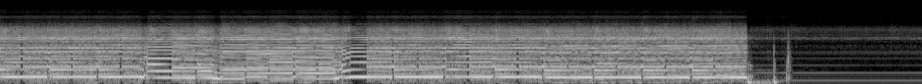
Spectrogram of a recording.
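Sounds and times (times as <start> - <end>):
chorus lead synth: 0.0 - 7.9.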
